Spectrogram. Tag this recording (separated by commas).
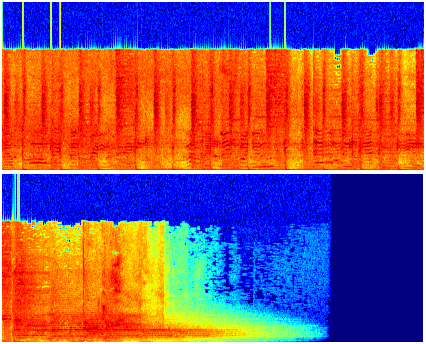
Music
